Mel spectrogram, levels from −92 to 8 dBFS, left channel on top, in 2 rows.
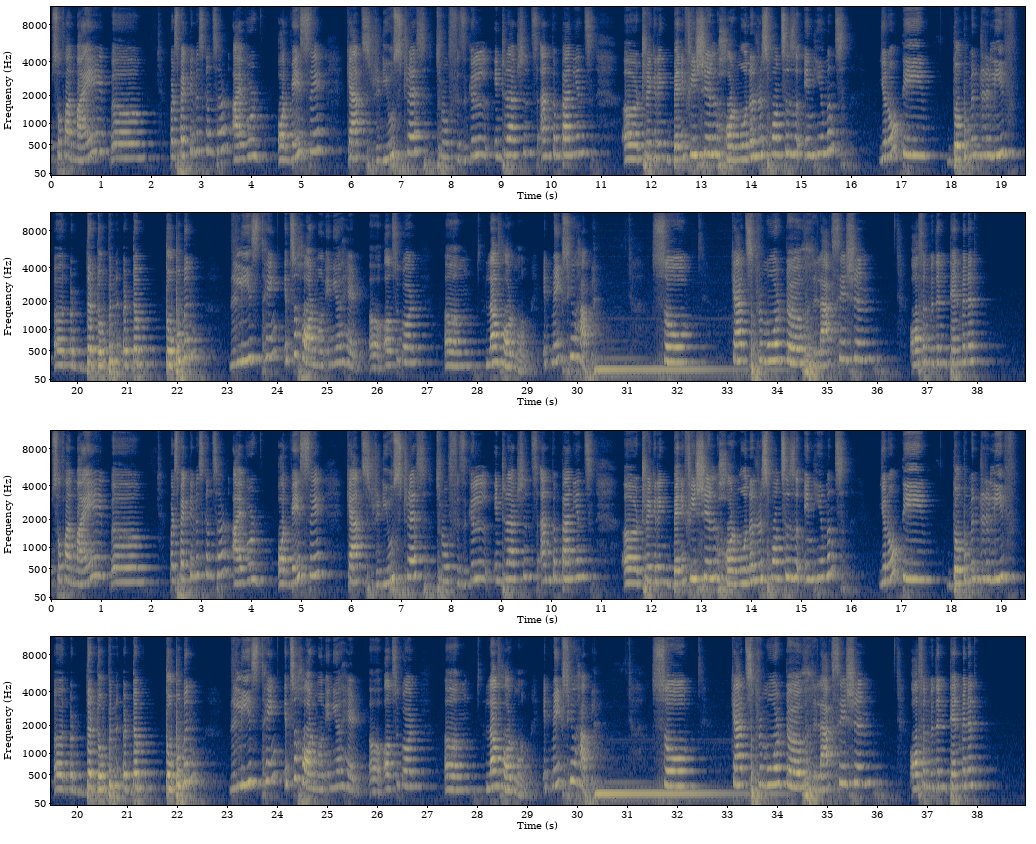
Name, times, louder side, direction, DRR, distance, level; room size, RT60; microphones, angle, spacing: voice 1, 0.0-1.9 2.4-4.2 4.5-5.4 5.9-11.1 11.4-15.9 16.6-17.5 17.9-19.2 19.5-21.3 21.8-22.4 23.1-24.0 24.3-25.6 25.8-26.8 27.3-27.9 28.2-29.0 29.5-30.4 31.5-32.2 33.1-35.9 36.7-38.0, right 1 dB, 5° right, 2 dB, 0.5 m, -26 dB
sound 1, 30.3-34.2, right 4 dB, 60° left, 0.6 m, -31 dB
5.2 x 3.4 x 2.2 m, 0.79 s
head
